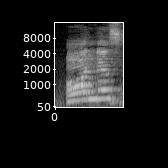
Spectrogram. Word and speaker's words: honest: For example, here also, honest man. We don't say honest man. Why? Because H is silent here.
